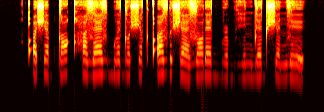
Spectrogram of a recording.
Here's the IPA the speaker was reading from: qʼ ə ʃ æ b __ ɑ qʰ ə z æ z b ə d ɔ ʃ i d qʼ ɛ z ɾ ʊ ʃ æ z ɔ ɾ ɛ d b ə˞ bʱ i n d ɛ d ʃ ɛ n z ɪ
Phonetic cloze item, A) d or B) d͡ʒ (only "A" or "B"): A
